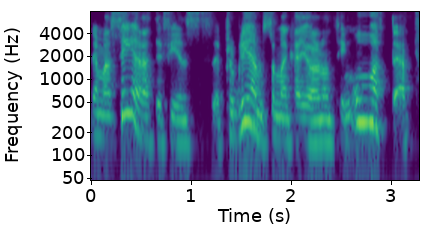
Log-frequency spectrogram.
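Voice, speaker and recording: A woman's bright, sharp tone at a fairly quick pace, with very wide pitch swings. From Sweden, Dalarna. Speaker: regional health politician. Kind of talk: interview. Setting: remote recording from home.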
